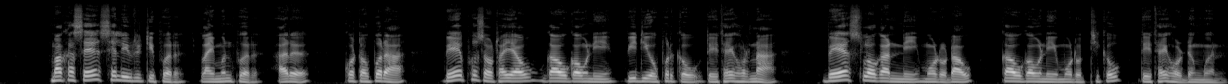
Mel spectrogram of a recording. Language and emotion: Bodo, neutral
